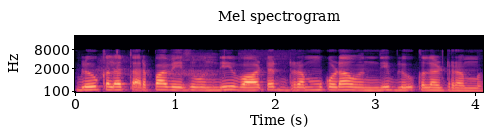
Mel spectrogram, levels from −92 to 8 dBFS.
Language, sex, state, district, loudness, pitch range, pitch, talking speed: Telugu, female, Andhra Pradesh, Guntur, -16 LUFS, 185-205 Hz, 195 Hz, 190 wpm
